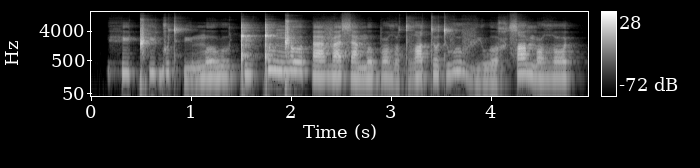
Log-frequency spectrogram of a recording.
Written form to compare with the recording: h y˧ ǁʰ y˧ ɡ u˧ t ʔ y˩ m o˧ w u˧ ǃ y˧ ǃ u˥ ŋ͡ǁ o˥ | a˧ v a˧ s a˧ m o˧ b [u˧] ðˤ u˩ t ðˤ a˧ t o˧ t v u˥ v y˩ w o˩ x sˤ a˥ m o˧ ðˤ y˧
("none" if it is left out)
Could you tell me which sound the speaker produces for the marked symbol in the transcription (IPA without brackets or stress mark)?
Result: u˧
